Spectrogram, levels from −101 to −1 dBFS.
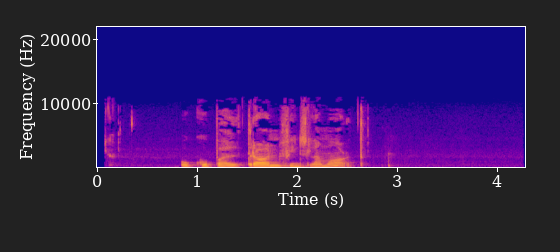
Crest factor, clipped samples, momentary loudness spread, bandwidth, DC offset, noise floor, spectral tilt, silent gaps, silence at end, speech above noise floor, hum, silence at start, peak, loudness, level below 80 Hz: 22 dB; under 0.1%; 22 LU; 11 kHz; under 0.1%; -66 dBFS; -4.5 dB/octave; none; 1.6 s; 41 dB; none; 0.1 s; -8 dBFS; -26 LUFS; -80 dBFS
